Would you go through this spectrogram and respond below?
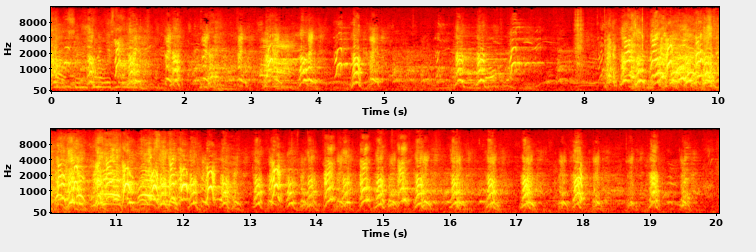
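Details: German Shepherd in bodyguard protection training in Odesa, Ukraine, trained alongside Belgian Malinois; rapid, harsh barks in dense, uneven bursts, growing louder and more continuous in the middle, with voices mixed in.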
